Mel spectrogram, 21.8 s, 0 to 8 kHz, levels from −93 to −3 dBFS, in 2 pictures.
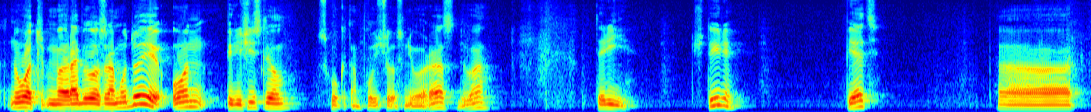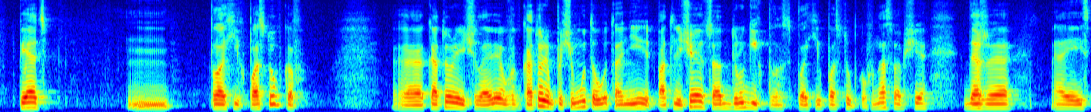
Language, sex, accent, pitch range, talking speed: Russian, male, native, 110-135 Hz, 100 wpm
